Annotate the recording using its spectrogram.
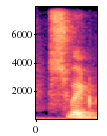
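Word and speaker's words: Tswett: मैकल टवेस्ट ठीक है क्या बोलते स्वेल्ट बोलते साइलेंट पढ़ा जाता है ठीक है जसे सुनामी का टी साइलेंट होता है वैसे ही स्वेट पढ़ते हैं इसको माइकल स्वेट ऑन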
